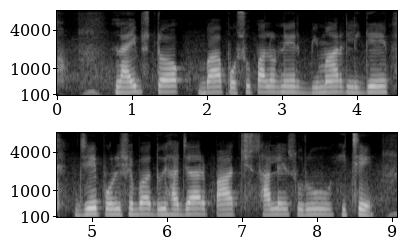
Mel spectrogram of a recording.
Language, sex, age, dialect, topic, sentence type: Bengali, female, 18-24, Western, agriculture, statement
